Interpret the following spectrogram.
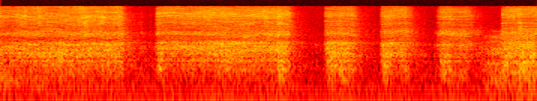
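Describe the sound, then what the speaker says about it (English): Cooking spray hisses in several short bursts onto a plaster press mold, with a longer spray first and then a few quick squirts, close and fairly loud against a low background hum. "Spray all this."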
